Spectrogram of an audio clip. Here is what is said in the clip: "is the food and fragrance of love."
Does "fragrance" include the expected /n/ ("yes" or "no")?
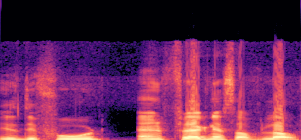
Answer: no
